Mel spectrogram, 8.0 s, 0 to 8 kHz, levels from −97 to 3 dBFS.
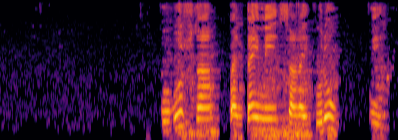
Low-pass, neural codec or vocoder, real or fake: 7.2 kHz; none; real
